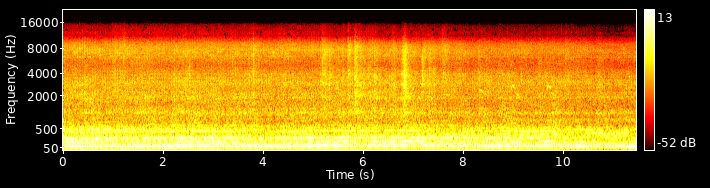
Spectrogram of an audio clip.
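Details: Old Toro lawnmower that sat for years, cutting grass. A steady, even low drone holds speed without misses or surging. The owner suspects a sticking float dripping fuel. Normal running under load.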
